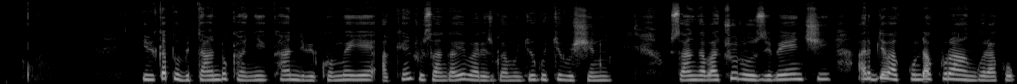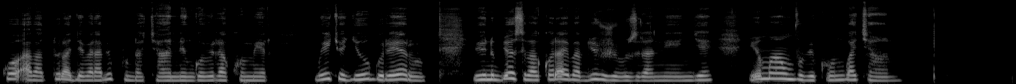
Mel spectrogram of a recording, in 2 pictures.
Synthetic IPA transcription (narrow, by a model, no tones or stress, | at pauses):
iβikapoβitaːndukaɲe̞kʰaːndiβikʰo̞me̞je̞ʔake̞ːnʃiusaːŋɡaβiβaɾizɡwamuɟihuɡucuβuʃinŋa | usaːŋɡaːβat͡ʃuɾuːziβe̞ːnʃia̰ɾibjaβakuːndakuɾaːŋɡuɾakuko̞ʔa̰βatuːɾaɟe̞βaɾaβikuːndacaːne̞ŋɡo̞βiɾakʰo̞me̞ɾa | muɾiːco̞ɟihuɡuɾe̞ːɾo̞iβiːn̥huβjo̞ːse̞βako̞ɾaβiβaβɟuʒuʒuβuziɾaneːɲɟe̞nijo̞̰mhaːɱvuβikuːndɡwacaːne̞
